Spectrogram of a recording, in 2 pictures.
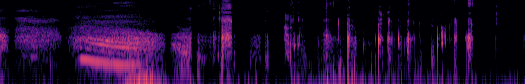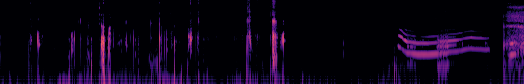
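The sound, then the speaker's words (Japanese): Wet mouth sounds of licking inside an ear: many irregular smacking, slurping clicks, with a breathy moan at the start and soft voiced sighs near the end. “目いっぱいなめなめしちゃうね。お兄さんのお耳の中、いただきまーす。”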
